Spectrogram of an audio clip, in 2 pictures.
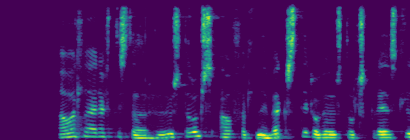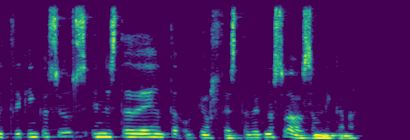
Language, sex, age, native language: Icelandic, female, 40-49, Icelandic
